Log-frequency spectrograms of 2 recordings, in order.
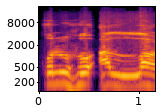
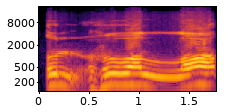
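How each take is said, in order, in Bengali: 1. 'Hu' এবং 'Allah' আলাদা করে বলা হয়। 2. 'Huwa' সরাসরি 'Allah'-তে গিয়ে মেশে।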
